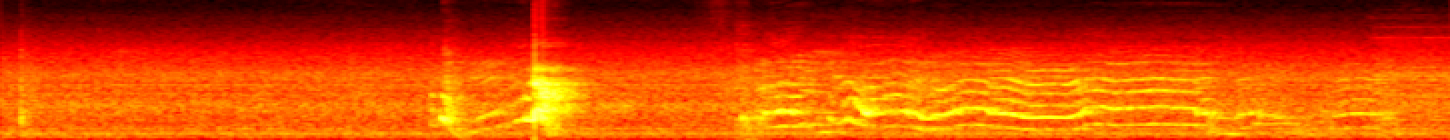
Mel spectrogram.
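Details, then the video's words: Shelby the Weimaraner singing, a short sharp yelp followed by a sustained, quavering howl that rises, dips and trails off over several seconds against a steady low hum. "Weimaraner singing shelby"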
